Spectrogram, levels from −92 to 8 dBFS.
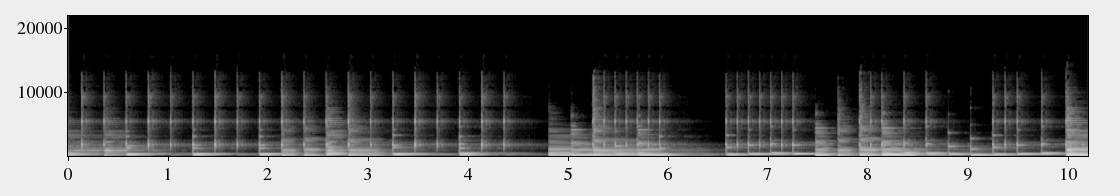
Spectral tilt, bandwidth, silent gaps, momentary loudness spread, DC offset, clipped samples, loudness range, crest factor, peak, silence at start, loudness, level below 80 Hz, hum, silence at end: -5.5 dB/octave; 13.5 kHz; none; 10 LU; under 0.1%; under 0.1%; 3 LU; 20 dB; 0 dBFS; 0 s; -21 LUFS; -66 dBFS; none; 0 s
